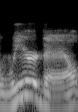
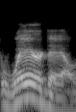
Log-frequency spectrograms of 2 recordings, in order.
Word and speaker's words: Weardale: far so uh the the place name uh Weird Al not where Dale is that correct we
